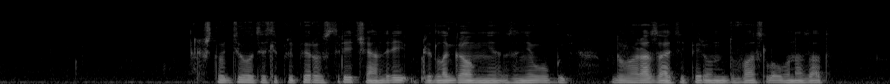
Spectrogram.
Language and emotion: Russian, neutral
